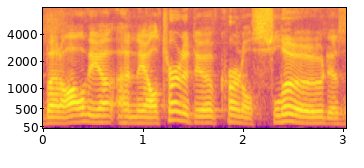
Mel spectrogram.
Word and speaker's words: Slough: That doesn't sound good, but and the alternative, Colonel Slough, does not sound good either. And apparently Flint checked with the Ohio legislature pronunciation guide, and they say what, Flint?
